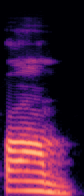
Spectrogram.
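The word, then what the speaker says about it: calm: क्या आया है एल तो हमने एल को नहीं पढ़ना है इसको बोलेंगे हम सी ए एल एम क्या पढ़ेंगे काम सी ए से बना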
